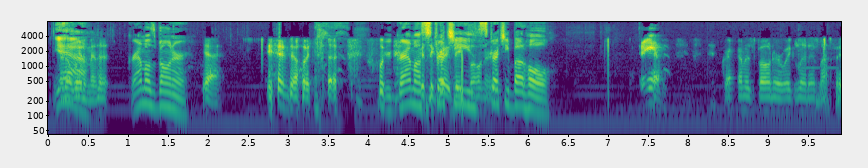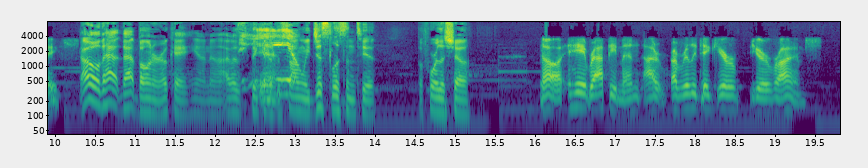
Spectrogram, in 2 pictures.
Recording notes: In today’s exciting call-in show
